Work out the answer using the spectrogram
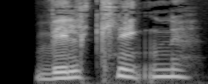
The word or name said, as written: velklingende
